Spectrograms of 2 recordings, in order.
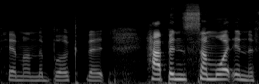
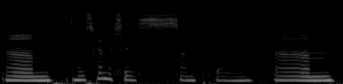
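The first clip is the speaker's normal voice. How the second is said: whispering; 14 dB quieter, slower than usual. Real, not acted. Whispers mid-conversation.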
